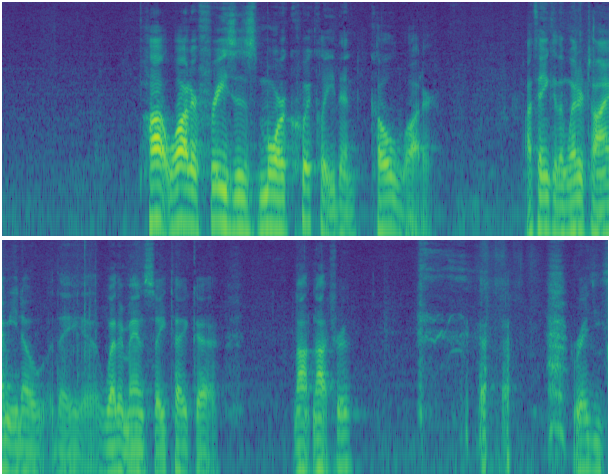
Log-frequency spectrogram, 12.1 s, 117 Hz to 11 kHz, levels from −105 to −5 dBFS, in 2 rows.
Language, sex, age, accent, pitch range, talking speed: English, male, 50-69, American, 90-130 Hz, 130 wpm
